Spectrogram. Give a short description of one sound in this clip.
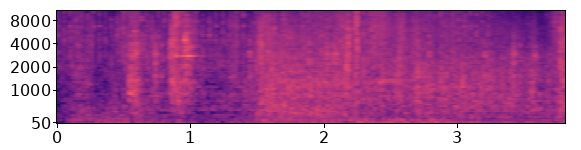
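A cannon fires with a deep boom.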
